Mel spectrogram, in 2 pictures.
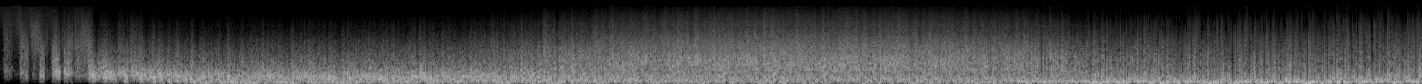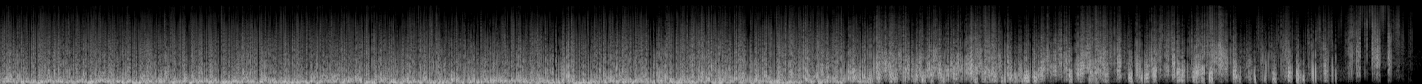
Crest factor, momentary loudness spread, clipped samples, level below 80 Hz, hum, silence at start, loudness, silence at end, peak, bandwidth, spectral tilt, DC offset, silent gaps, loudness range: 18 dB; 3 LU; under 0.1%; -34 dBFS; none; 0 s; -24 LUFS; 0.2 s; -6 dBFS; 17 kHz; -6 dB/octave; under 0.1%; none; 2 LU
